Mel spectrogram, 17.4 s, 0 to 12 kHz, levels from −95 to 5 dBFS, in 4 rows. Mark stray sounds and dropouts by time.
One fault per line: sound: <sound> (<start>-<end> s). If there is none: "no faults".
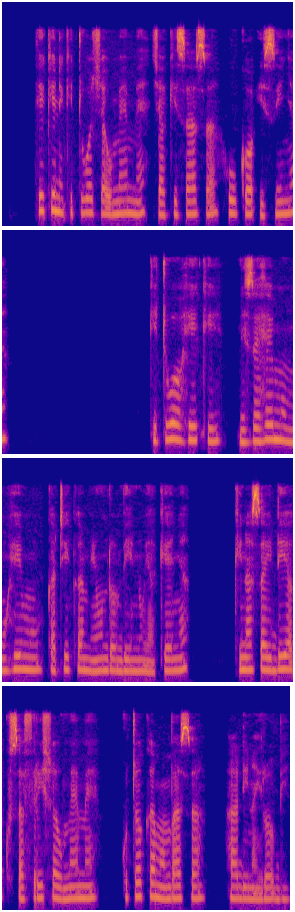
no faults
